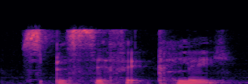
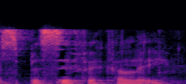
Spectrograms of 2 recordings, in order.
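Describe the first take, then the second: First: It is said with four syllables, dropping a schwa. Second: It is said with five syllables, keeping the schwa. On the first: This is the casual form used informally. "condensing this down into four syllables ... losing that tiny schwa in syllable four" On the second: This is the careful form used when teaching. "rather than specifically"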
